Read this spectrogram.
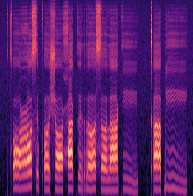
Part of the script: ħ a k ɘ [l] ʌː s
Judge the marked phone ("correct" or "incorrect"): incorrect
